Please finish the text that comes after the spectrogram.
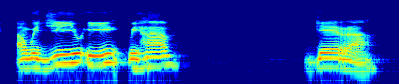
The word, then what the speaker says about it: guerra: And then we have the combinations GUI and GUE, where the U is silent, and we say ge, GUE, gi, GUI. For example, guitarra, guitarra, guitar. And with GUE, we have guerra, guerra, war, guerra.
